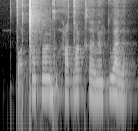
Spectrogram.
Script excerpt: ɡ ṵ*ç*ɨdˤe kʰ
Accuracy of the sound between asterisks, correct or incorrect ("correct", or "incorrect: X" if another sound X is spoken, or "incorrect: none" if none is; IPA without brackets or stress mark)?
incorrect: h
